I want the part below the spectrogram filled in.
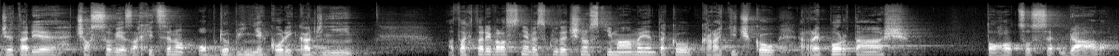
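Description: Male preacher, mid-pitched, measured delivery, long church-hall reverb. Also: fairly bright tone. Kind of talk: scripture reading and sermon.

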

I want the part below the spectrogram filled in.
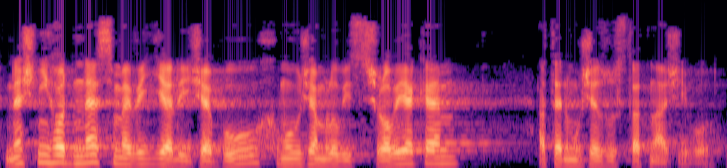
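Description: A man giving a measured, deliberate Bible reading as a scripture reader in a church. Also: medium pitch, a bit bright. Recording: long hall reverb.

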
